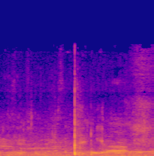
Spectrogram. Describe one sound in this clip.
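A baseball smacks into a catcher's mitt with a sharp pop.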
